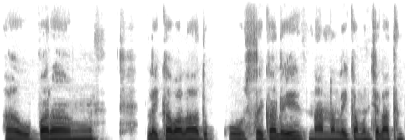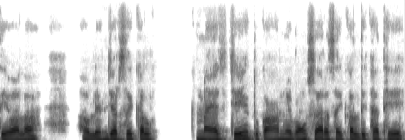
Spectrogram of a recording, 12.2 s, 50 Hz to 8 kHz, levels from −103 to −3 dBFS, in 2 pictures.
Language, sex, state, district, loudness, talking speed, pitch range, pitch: Chhattisgarhi, male, Chhattisgarh, Jashpur, -19 LUFS, 150 wpm, 135-150 Hz, 140 Hz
